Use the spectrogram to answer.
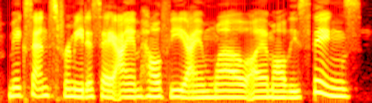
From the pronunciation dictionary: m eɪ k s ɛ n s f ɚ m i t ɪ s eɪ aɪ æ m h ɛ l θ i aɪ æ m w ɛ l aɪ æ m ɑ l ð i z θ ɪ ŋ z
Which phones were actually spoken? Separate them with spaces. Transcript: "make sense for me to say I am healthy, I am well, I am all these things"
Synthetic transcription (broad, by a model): m eɪ k s ɛ n s f ɚ m i t ɪ s eɪ aɪ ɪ m h ɛ l θ i aɪ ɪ m w ɛ l aɪ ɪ m ɑ l ð i z θ ɪ ŋ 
